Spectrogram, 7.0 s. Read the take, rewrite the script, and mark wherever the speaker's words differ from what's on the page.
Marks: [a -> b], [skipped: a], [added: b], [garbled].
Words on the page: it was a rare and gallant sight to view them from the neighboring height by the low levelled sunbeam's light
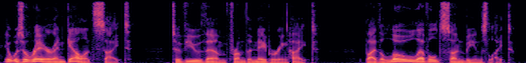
it was a rare and gallant sight to view them from the neighboring height by the low levelled sunbeam's light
